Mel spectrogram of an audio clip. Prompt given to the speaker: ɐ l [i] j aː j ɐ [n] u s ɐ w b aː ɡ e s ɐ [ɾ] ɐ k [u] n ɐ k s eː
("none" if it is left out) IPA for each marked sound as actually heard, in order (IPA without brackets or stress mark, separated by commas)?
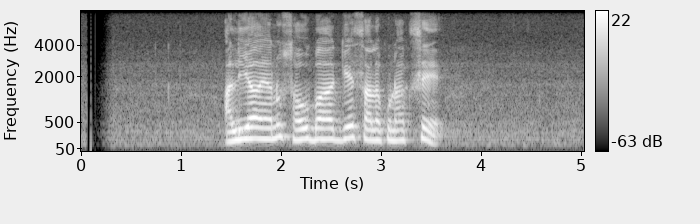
i, n, l, u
